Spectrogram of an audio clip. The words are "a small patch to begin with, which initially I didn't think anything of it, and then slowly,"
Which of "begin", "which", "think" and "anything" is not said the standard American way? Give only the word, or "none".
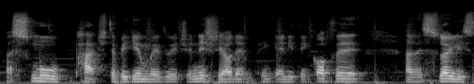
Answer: none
